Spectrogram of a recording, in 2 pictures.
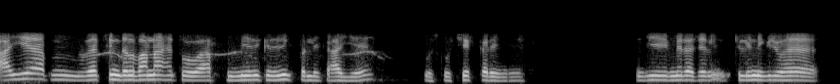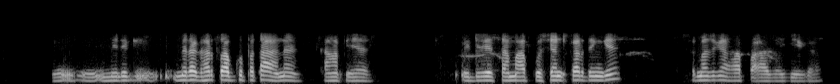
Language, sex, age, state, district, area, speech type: Urdu, female, 30-45, Bihar, Madhubani, rural, conversation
